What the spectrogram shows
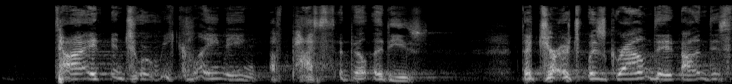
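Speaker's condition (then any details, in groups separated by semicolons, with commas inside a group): Dysphonia; still preaches with this voice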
